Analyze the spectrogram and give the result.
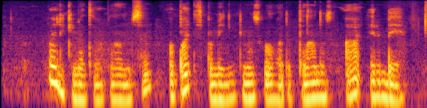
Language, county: Lithuanian, Kaunas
